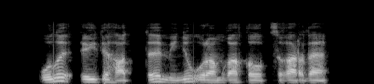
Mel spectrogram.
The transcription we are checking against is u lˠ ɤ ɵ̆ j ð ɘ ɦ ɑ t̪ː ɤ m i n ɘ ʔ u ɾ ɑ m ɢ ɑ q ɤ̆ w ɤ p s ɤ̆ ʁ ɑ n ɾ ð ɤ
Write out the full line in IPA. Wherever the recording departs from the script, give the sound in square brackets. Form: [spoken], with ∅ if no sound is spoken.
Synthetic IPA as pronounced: u lˠ ɤ ɵ̆ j ð ɘ ɦ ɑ t̪ː ɤ m i n ɘ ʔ u ɾ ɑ m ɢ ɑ q ɤ̆ w ɤ p s ɤ̆ ʁ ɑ [∅] ɾ ð ɤ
